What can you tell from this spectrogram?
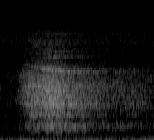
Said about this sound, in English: Now breathe out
